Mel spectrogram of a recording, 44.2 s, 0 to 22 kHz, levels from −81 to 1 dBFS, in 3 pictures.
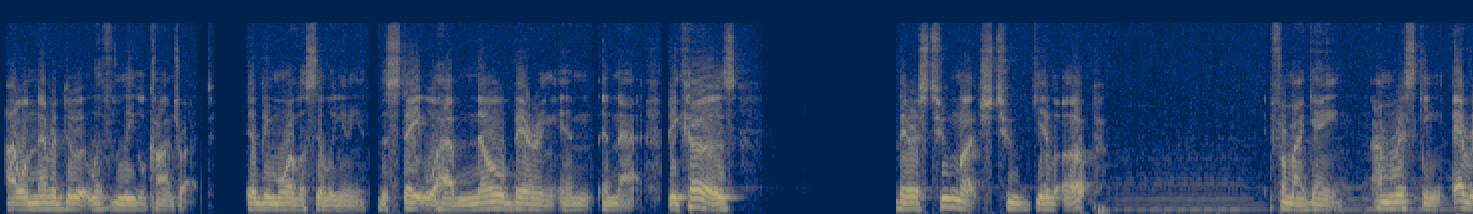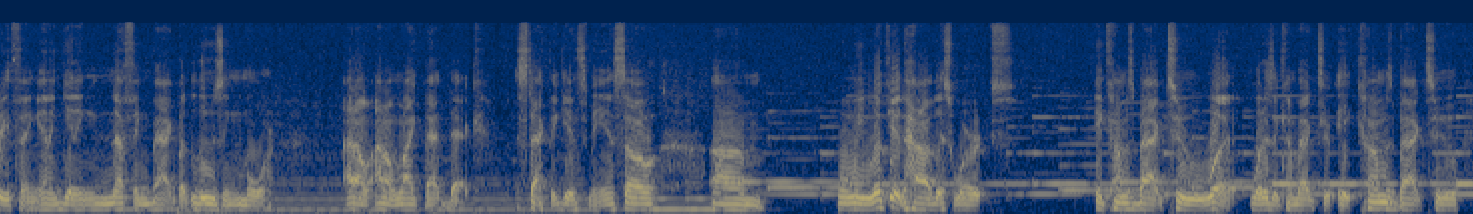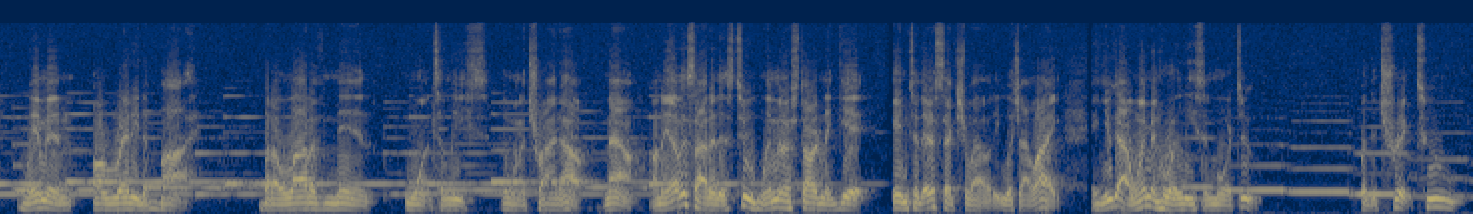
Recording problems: distortion; slight; 10 dB below the speech
background music; noticeable; throughout; 10 dB below the speech
hiss; faint; throughout; 25 dB below the speech

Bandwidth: 14 kHz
